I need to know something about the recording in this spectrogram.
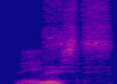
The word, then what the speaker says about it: Liszt: a bit Brahms and Liszt. Is that pronounced right, that Liszt? Lists rhymes with pissed.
